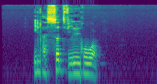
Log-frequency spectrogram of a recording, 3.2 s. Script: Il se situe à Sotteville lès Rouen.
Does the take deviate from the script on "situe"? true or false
true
